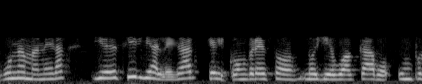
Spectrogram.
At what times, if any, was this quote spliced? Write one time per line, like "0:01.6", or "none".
0:02.0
